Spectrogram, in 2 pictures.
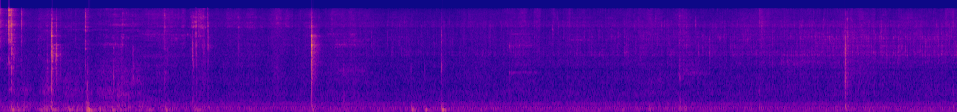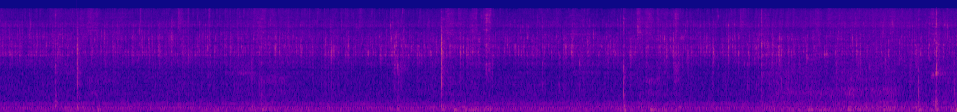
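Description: Melted butter sizzling faintly in a frying pan as sugar is spooned in from a canister, with a few sharp taps and clinks of the spoon against canister and pan in the first several seconds. The sizzle settles into a steadier, soft hiss from about twelve seconds in.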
